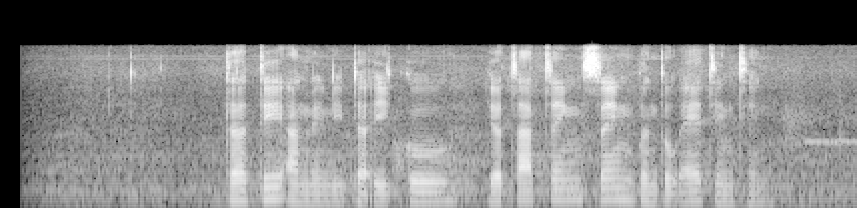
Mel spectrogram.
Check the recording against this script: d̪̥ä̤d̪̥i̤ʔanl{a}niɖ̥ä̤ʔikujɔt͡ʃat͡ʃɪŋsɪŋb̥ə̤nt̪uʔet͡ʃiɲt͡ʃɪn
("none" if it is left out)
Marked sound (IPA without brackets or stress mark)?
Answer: i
